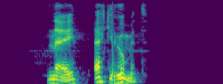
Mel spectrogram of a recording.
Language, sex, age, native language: Icelandic, male, 30-39, Icelandic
